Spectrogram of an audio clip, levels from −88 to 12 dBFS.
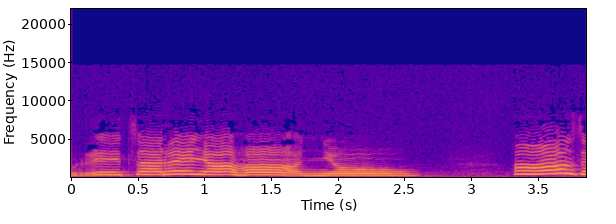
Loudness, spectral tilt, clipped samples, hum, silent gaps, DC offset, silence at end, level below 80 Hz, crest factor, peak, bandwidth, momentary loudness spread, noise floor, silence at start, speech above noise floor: -12 LUFS; -4 dB/octave; under 0.1%; none; none; under 0.1%; 0 s; -56 dBFS; 12 dB; 0 dBFS; 14 kHz; 9 LU; -44 dBFS; 0 s; 33 dB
